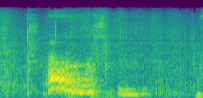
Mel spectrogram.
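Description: Russian Toy Terrier giving a short, grumbling bark about half a second in, followed by a brief, quieter low sound; the little dog is protesting at being dressed in a winter jumpsuit.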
